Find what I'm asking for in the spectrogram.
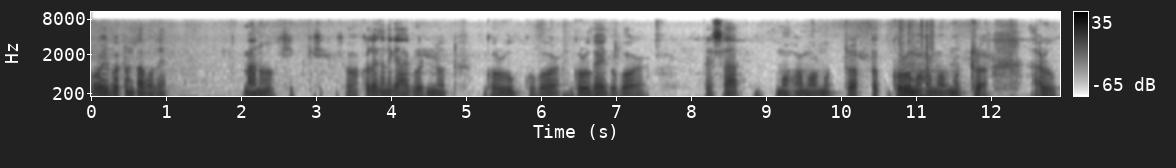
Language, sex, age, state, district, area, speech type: Assamese, male, 18-30, Assam, Tinsukia, urban, spontaneous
